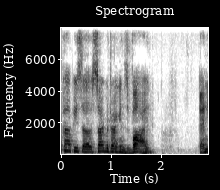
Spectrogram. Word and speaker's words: Zwei: 2 copies of Cyber Dragon Zwei, and yes, I said it with pronounced the W as a V since it's basically German.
